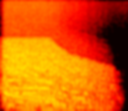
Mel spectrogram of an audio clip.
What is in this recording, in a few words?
Proj Small Fire; Warframe; Lizzie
